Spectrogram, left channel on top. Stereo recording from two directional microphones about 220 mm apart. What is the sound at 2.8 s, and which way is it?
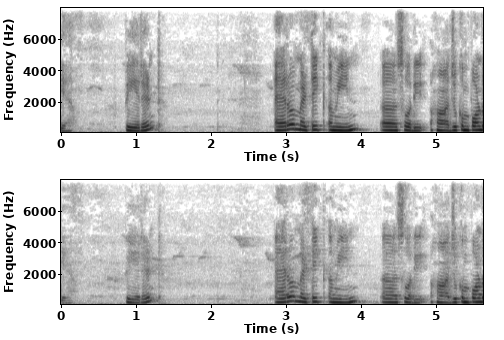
Speech, 60° left (ahead or behind).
